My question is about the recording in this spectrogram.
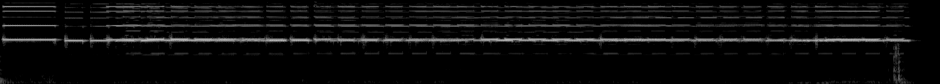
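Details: Kidde i12080A (2023) smoke alarm tested on a demo board: loud, shrill, high-pitched tone pulsing on and off for about nine seconds, then stopping; alarm sounds normally on test.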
